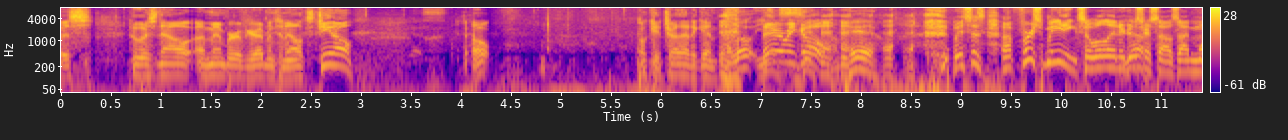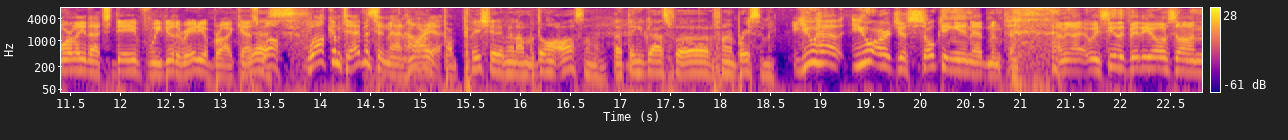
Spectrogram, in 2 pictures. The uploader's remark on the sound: LIVE from Commonwealth Stadium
